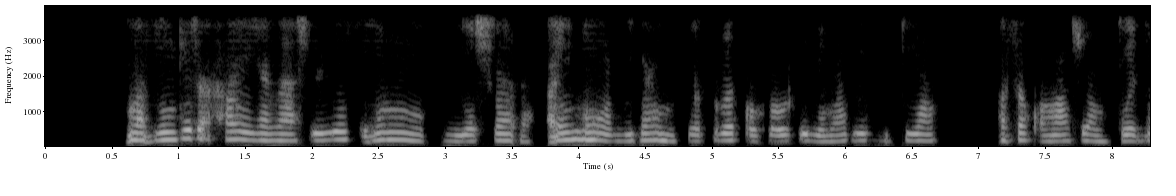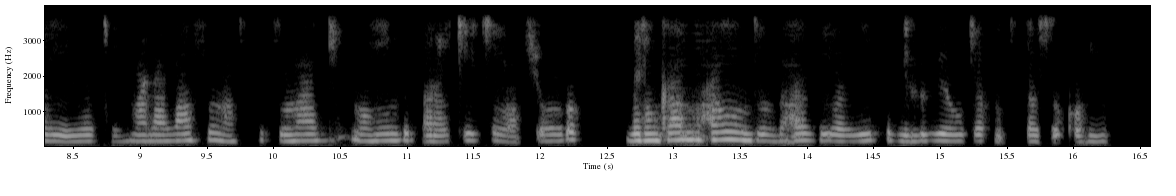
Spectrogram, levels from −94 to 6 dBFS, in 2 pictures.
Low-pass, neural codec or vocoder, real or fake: 3.6 kHz; codec, 24 kHz, 1 kbps, SNAC; fake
